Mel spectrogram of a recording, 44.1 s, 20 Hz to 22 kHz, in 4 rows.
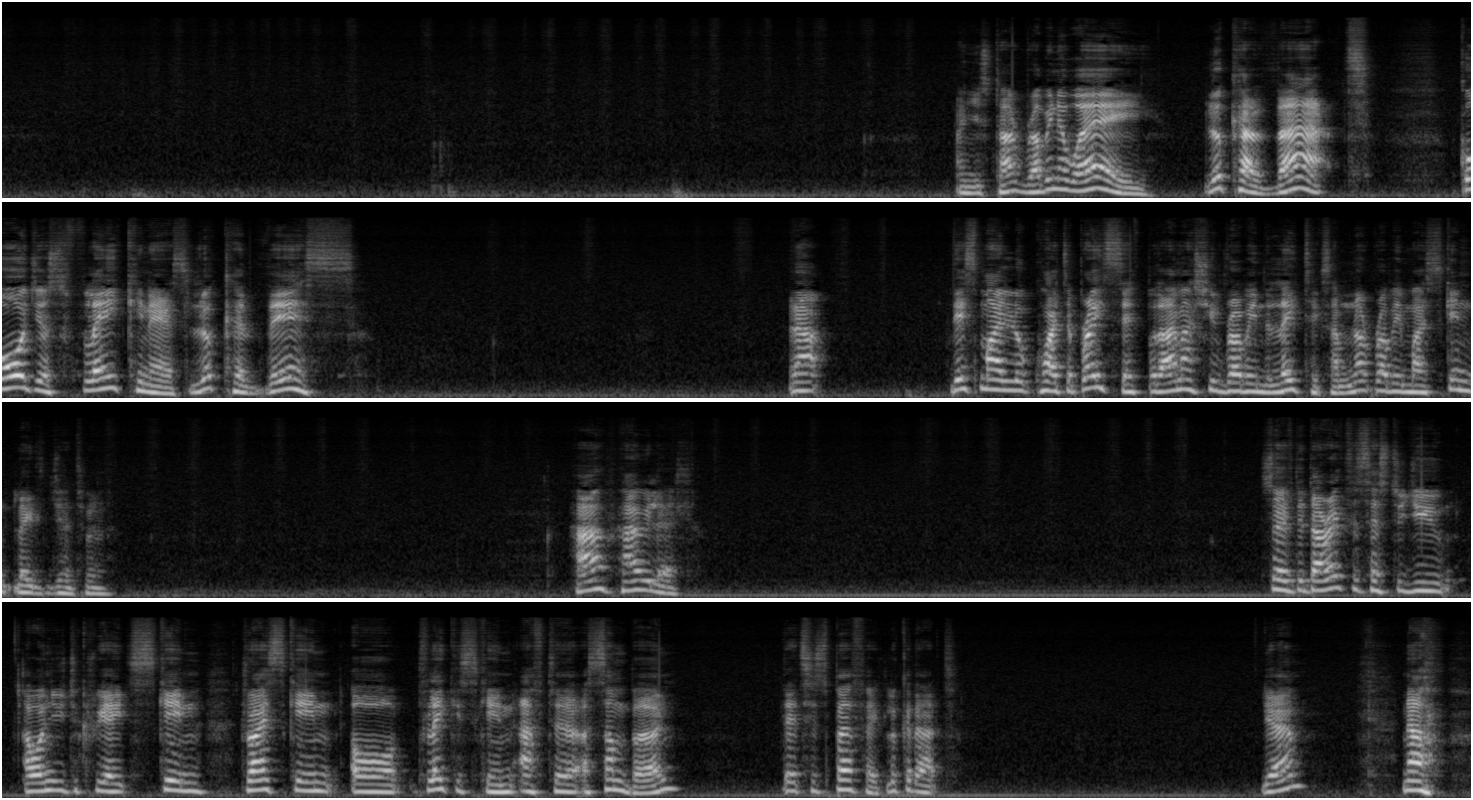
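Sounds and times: toothbrush bristles scratching skin: 0.0s - 7.0s, 14.4s - 26.3s, 27.0s - 31.3s
low steady hum: 0.0s - 44.0s.

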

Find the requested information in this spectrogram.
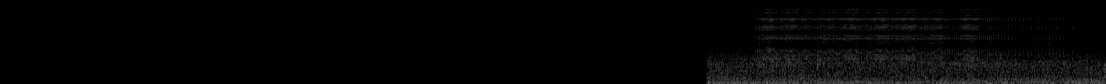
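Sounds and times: low open-air background noise: 7.1s - 11.0s.

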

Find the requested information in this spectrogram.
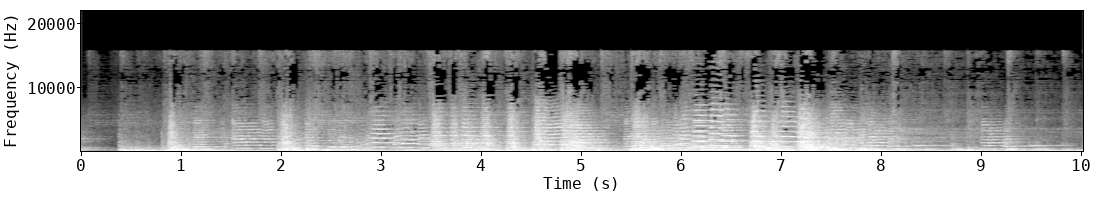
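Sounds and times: jazz big band playing: 0.0s - 10.0s.

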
